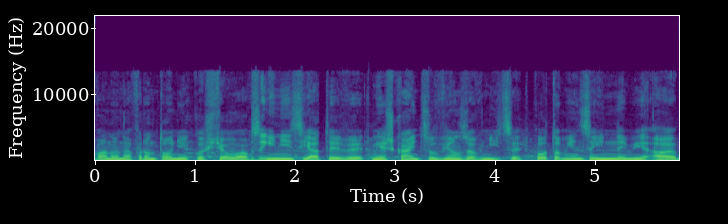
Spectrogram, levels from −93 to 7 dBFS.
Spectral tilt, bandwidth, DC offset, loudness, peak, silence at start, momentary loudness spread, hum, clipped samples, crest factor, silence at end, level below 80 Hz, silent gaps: -7.5 dB/octave; 14 kHz; under 0.1%; -21 LUFS; -8 dBFS; 0 s; 5 LU; none; under 0.1%; 14 dB; 0 s; -58 dBFS; none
